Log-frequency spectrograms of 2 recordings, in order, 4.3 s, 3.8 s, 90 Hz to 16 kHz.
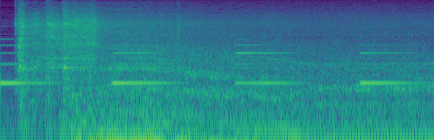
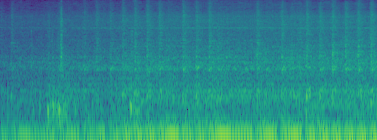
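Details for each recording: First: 2006 Chevy Aveo after plugs, wires and coil replaced, vacuum leaks checked, EGR and IAC valve cleaned/replaced: engine starts and settles into a smooth steady idle, rpm not jumping, no audible misfire; previously rough idle with P0300 random misfire code. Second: 2006 Chevy Aveo with P0300 random misfire code: uneven, lumpy rough idle with pulsing drone and irregular ticking, worse in Drive, shaking and stumbling at stops without stalling; plugs, wires and coil already replaced.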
